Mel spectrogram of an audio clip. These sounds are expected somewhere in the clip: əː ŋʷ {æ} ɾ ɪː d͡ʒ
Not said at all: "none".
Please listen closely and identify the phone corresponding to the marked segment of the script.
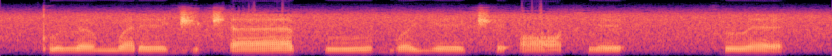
æ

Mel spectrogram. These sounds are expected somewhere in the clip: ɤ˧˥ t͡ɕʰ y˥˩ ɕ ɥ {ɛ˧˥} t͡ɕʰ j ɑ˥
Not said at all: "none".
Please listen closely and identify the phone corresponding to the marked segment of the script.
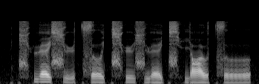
ɛ˧˥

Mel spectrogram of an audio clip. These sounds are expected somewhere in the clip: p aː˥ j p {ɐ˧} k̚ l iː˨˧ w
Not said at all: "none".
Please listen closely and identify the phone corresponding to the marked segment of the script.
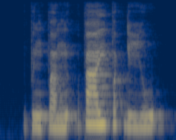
ɐ˧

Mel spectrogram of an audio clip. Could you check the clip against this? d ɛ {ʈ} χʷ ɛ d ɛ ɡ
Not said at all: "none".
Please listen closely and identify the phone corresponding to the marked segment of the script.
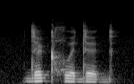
ʈ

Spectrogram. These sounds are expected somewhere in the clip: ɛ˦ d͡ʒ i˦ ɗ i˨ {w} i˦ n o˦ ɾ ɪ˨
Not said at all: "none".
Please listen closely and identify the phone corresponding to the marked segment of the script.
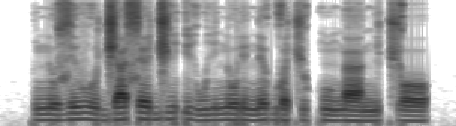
w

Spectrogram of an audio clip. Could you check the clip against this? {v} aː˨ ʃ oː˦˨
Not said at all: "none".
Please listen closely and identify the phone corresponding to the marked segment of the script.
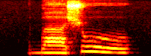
b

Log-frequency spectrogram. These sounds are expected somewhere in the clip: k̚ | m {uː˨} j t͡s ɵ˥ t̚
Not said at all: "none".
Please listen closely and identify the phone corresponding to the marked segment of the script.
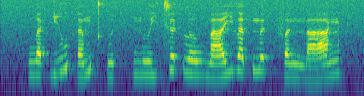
uː˨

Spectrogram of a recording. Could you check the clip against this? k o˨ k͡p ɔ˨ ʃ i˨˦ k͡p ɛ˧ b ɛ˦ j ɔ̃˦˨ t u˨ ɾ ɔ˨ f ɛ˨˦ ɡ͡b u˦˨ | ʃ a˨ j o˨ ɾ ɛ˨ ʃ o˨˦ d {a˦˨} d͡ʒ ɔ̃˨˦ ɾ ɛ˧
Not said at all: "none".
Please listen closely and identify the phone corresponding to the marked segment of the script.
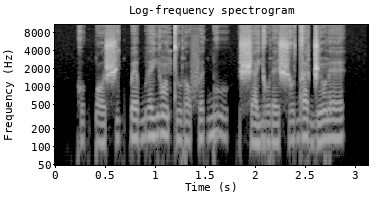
a˦˨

